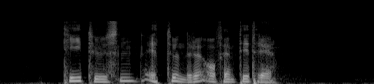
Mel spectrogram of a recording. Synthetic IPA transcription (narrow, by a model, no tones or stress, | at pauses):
t̪ʰiːt̪ʰʉːsn̩ɛt̪hʉnd̪ɾəʔoːfɛmt̪ɪt̪ʰɾeː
